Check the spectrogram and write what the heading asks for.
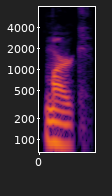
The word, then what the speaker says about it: MK: I think it's what's MK pronounced? Is it Mark 11? Mark 111, or do people say MK 111? Mark. I say Mark.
